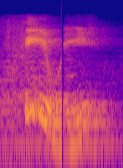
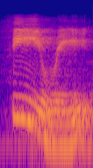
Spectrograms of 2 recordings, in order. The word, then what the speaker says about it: theory: The more common pronunciation in the, well, as far as my experience is concerned, the pronunciation theory is more popular, but I really love theory. It's easier to pronounce and it's more defined.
